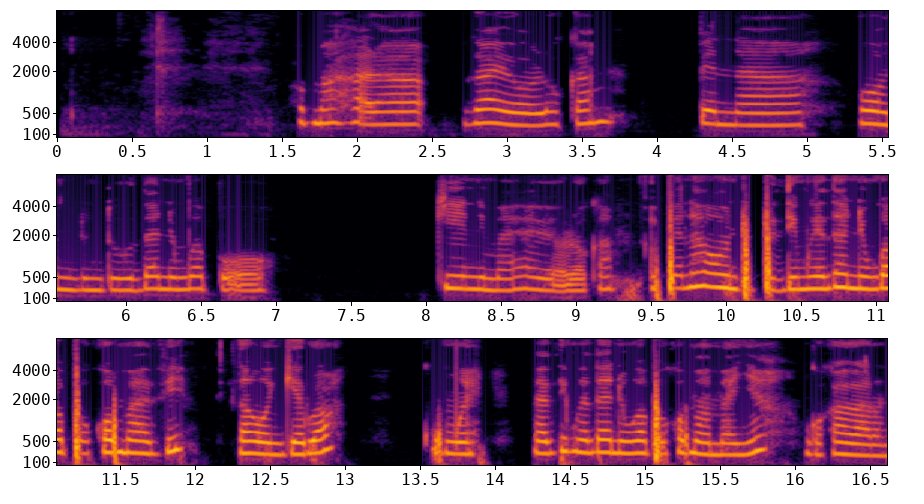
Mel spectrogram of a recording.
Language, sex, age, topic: Oshiwambo, male, 18-24, agriculture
